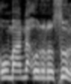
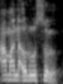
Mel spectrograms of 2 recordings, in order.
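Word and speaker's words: أمناء الرسل: bin smit Al ulama umanaur rusul Tapi bacanya Al ulama amanaur rusul saya katakan salah kenapa Karena di sini umana jmaah taksir ya para ulama itu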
